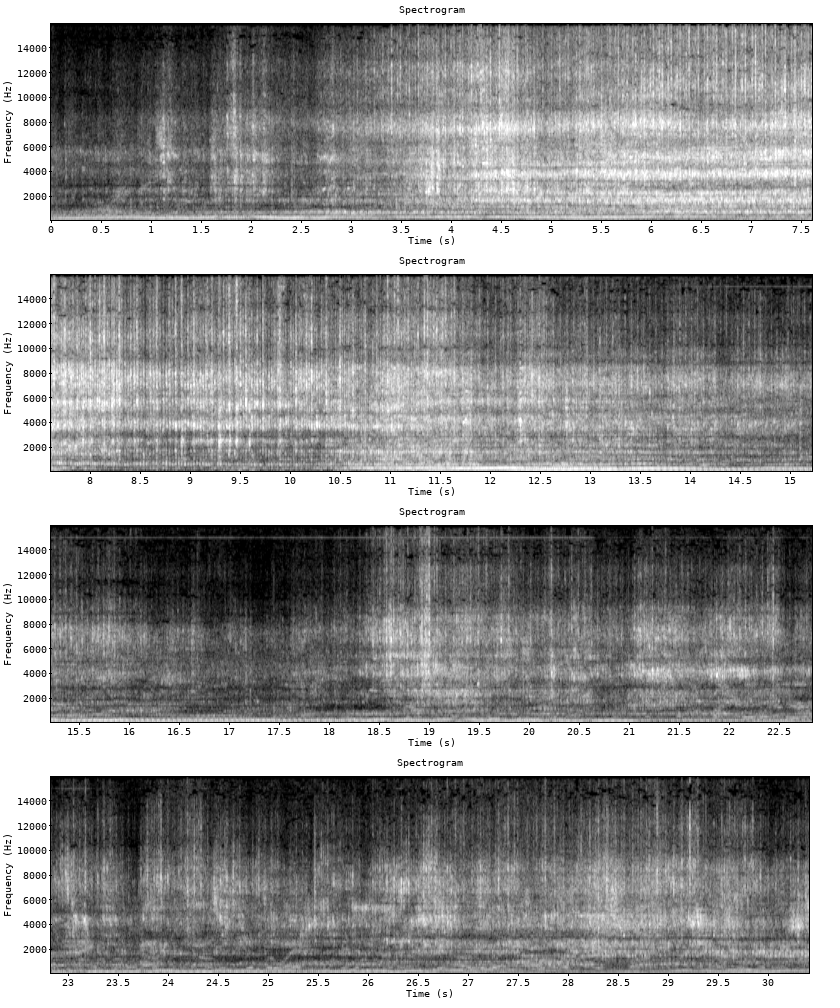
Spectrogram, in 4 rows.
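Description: Hetzer (Jagdpanzer 38) tank destroyer's engine running as it drives, its pitch rising and falling several times as it is revved and eased off, loudest about a third of the way in.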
